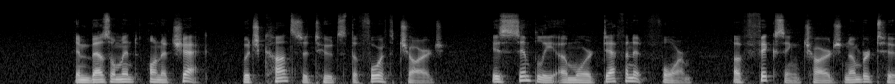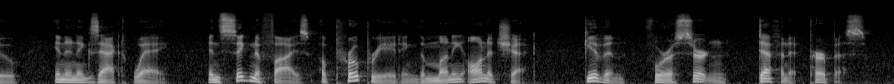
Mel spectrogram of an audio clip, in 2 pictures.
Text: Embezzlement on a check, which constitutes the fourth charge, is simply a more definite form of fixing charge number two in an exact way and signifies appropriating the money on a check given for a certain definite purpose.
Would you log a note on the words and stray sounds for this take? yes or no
no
